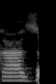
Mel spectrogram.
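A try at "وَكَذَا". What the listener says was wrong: wa. bukan fa, wa. Wa.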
